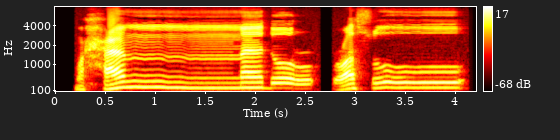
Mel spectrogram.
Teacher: تنوین کے بعد حروف یرملون کا را آیا ہے، ادغام ہوگا بلا غنہ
